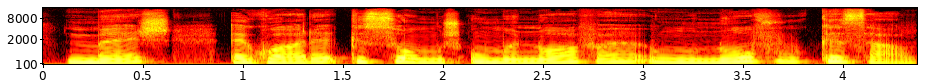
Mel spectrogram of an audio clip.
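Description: A woman is speaking. Her tone is dark and mellow. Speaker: teacher. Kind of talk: radio talk show.

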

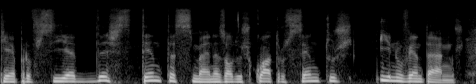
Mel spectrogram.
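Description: With a European Portuguese accent, a man speaks at a fairly high pitch in a dark, mellow tone, the sound dry and close with no echo. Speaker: radio host. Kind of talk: radio Bible study discussion. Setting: studio.

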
